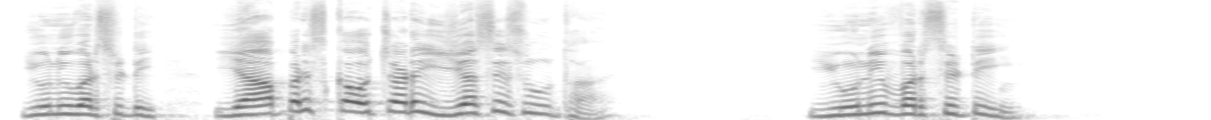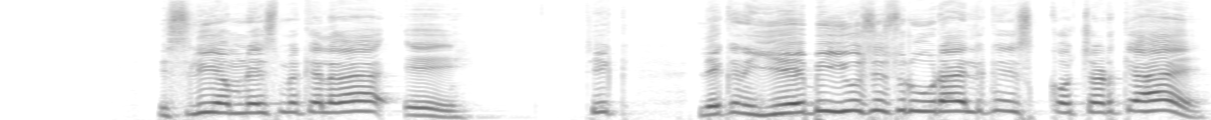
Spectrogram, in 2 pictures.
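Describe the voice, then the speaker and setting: A woman teacher leads an exam-prep grammar lesson for schoolchildren. She keeps asking the class questions and then answering them herself. She repeats the key words slowly for emphasis. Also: on the high side.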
